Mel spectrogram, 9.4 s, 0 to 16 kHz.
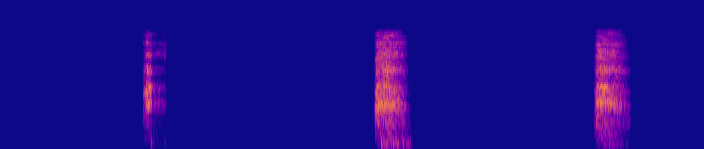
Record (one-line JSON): {"exhalation_length": "9.4 s", "exhalation_amplitude": 28349, "exhalation_signal_mean_std_ratio": 0.24, "survey_phase": "beta (2021-08-13 to 2022-03-07)", "age": "18-44", "gender": "Female", "wearing_mask": "No", "symptom_cough_any": true, "symptom_runny_or_blocked_nose": true, "symptom_fatigue": true, "symptom_headache": true, "symptom_other": true, "smoker_status": "Never smoked", "respiratory_condition_asthma": false, "respiratory_condition_other": false, "recruitment_source": "Test and Trace", "submission_delay": "1 day", "covid_test_result": "Positive", "covid_test_method": "RT-qPCR", "covid_ct_value": 20.5, "covid_ct_gene": "ORF1ab gene"}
